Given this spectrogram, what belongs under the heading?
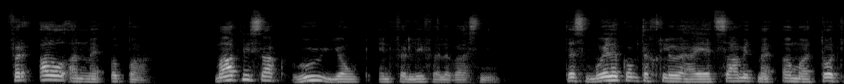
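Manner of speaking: steady, expressive reading of an Afrikaans novel; story narration. A narrator's reading. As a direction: read the chapter aloud like a storyteller. Reads Afrikaans novel aloud.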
